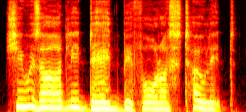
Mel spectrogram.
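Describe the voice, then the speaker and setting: A man's voice: sits high, fairly even intonation, normal speed, darkish tone, no room sound, clean studio sound, voice pushed up, close to an everyday voice. A man voicing a frail, dying old woman in an audiobook, her voice cracked and wavering. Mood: guilty, urgent.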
